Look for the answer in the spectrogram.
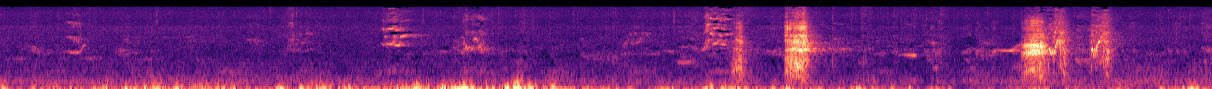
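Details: Sulphur-crested cockatoo in the morning giving harsh, raucous broadband screeches, with two loud grating bursts close together late on, over low rumbling background noise and a few thin chirps from smaller birds.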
